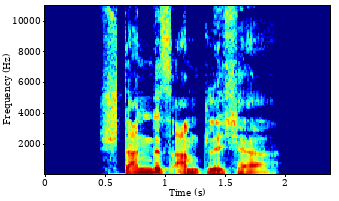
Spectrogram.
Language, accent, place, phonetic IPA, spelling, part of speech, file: German, Germany, Berlin, [ˈʃtandəsˌʔamtlɪçɐ], standesamtlicher, adjective, De-standesamtlicher.ogg
- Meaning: inflection of standesamtlich: 1. strong/mixed nominative masculine singular 2. strong genitive/dative feminine singular 3. strong genitive plural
